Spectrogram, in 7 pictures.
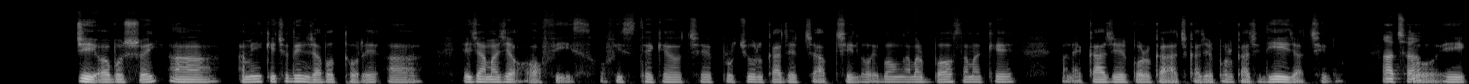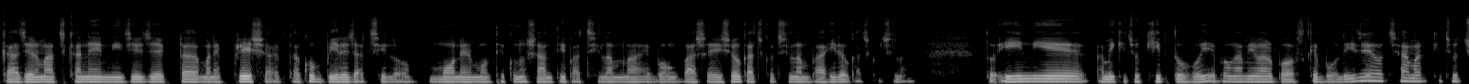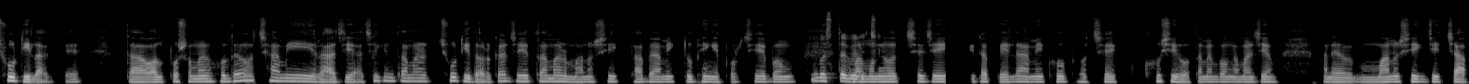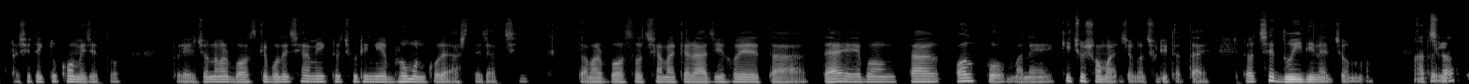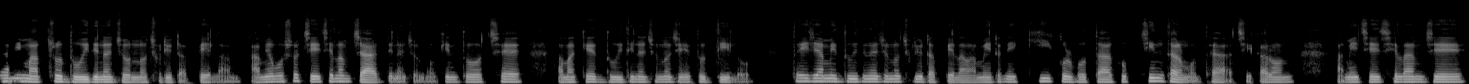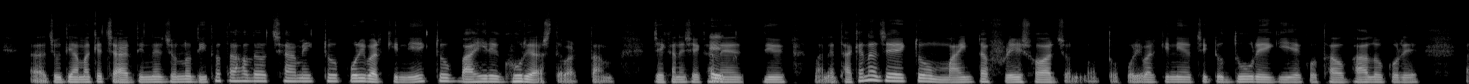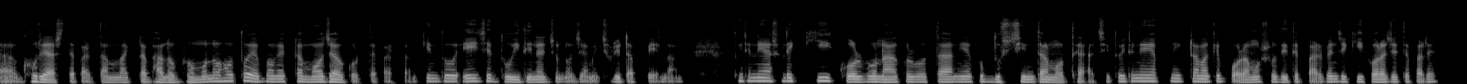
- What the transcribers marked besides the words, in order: tapping
- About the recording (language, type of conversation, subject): Bengali, advice, সংক্ষিপ্ত ভ্রমণ কীভাবে আমার মন খুলে দেয় ও নতুন ভাবনা এনে দেয়?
